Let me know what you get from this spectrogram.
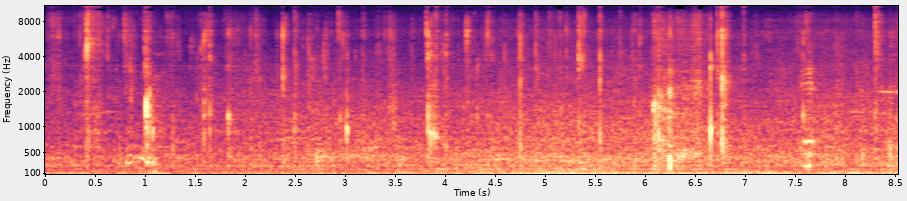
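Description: A man chewing a mouthful of food, with many short, scattered mouth clicks over a low steady hum.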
